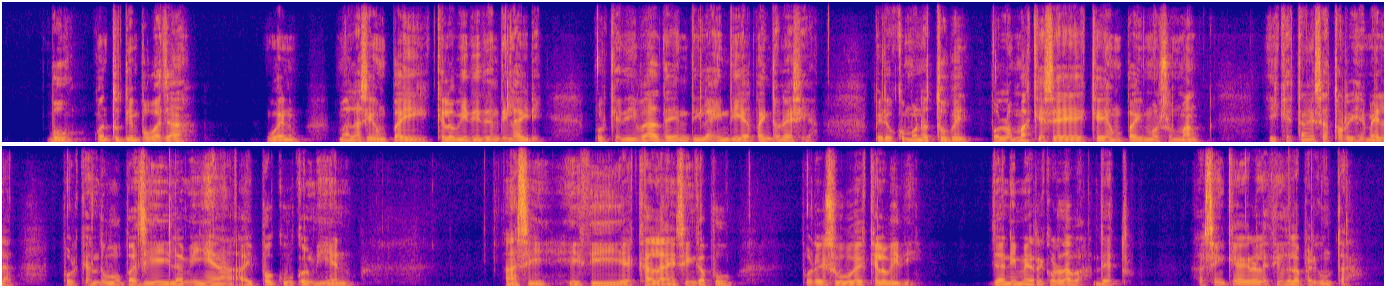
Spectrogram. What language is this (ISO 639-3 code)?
ext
